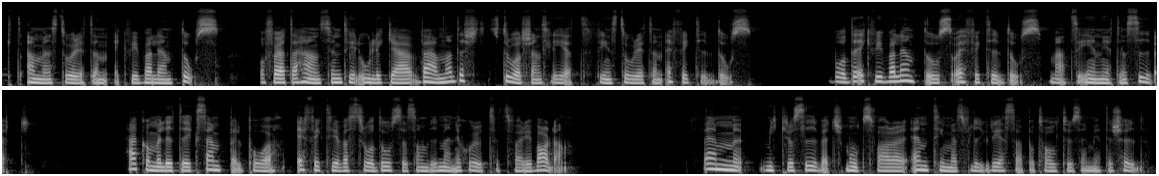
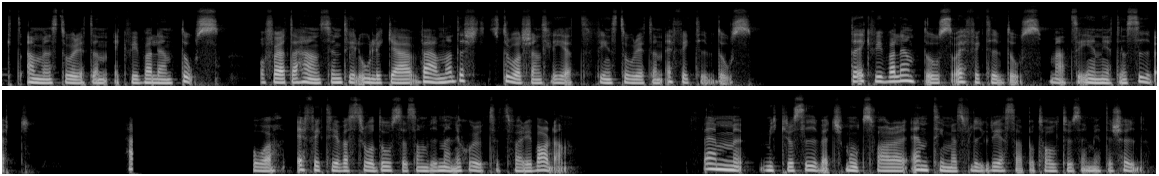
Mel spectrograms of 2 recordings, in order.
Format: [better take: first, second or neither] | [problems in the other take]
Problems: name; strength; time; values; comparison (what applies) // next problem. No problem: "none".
first | audio cutting out; at 8 s and at 13 s for 1 s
